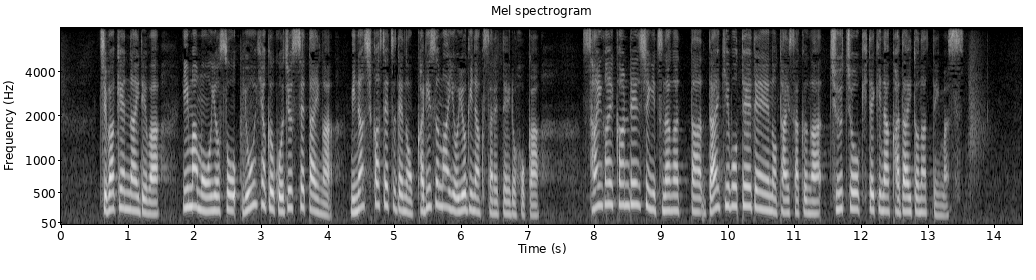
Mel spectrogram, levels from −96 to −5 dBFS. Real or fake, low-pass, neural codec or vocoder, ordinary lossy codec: real; none; none; none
